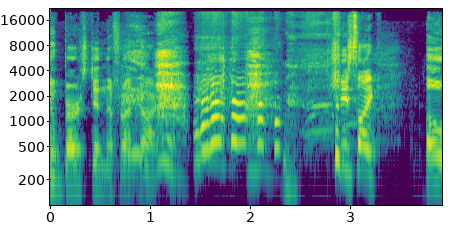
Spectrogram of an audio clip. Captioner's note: catching breath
